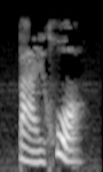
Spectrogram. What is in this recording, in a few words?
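"百货", Mandarin Chinese; chinese flashcards; hsk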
